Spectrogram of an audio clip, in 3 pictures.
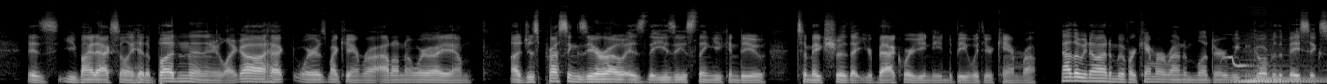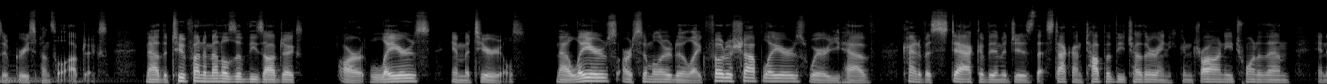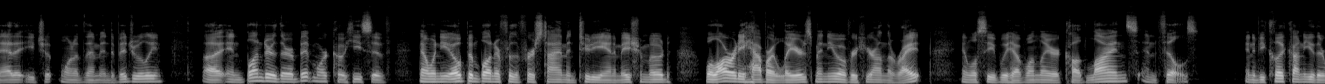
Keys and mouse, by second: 1.7-3.3 typing.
